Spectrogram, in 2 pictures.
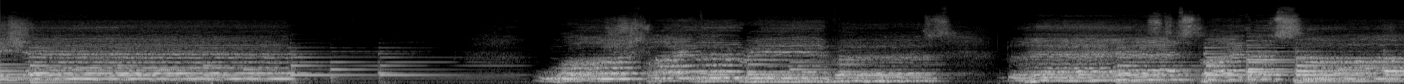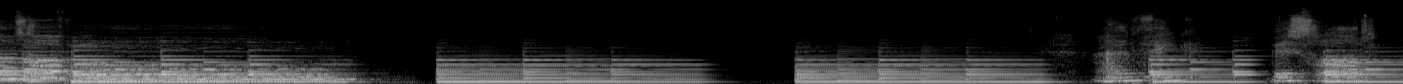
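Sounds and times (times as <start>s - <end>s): male choir singing: 0.0s - 3.3s, 5.4s - 17.7s, 25.0s - 26.0s, 26.7s - 28.0s.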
